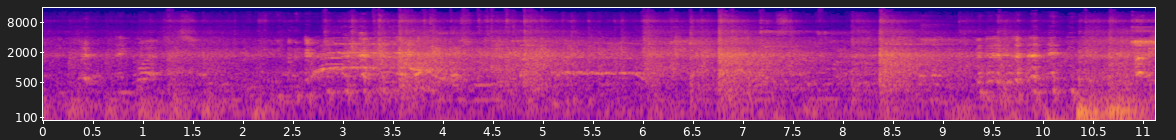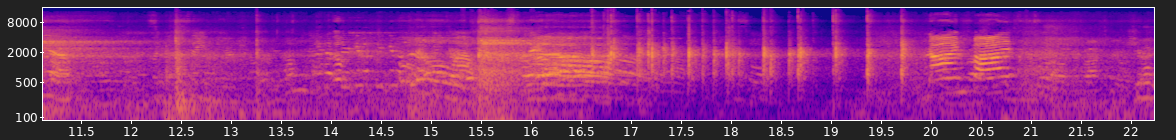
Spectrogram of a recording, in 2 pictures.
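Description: Squash rally: sharp knocks of racquet strikes and the ball hitting the court walls, with a quick run of hits in the last few seconds.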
